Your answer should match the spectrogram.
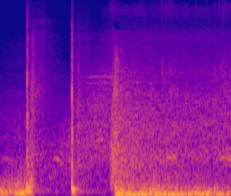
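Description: Sound effects of an animated logo sting: a short whoosh, a sharp click about two-thirds of a second in, then a deep boom with a rushing whoosh from about a second in that slowly dies away.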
